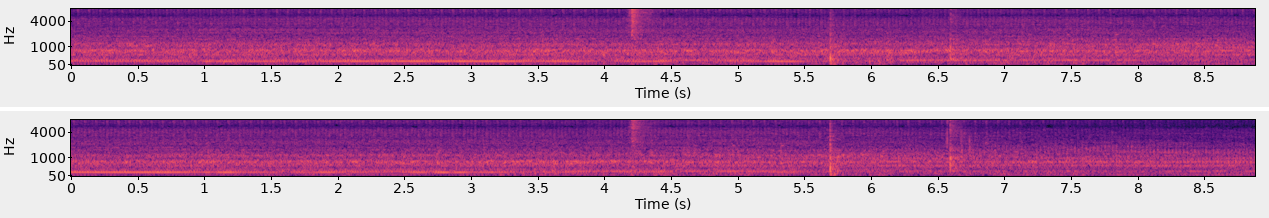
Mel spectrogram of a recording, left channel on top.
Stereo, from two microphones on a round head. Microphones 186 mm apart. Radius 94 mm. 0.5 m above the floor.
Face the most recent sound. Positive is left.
turn(degrees=-30)  # may be behind; listen again after turning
